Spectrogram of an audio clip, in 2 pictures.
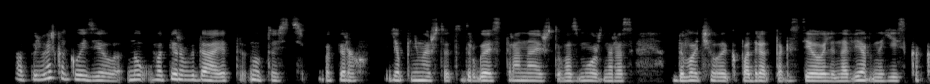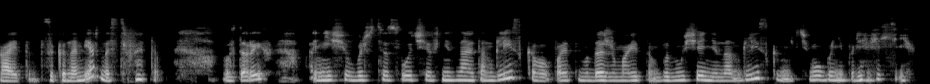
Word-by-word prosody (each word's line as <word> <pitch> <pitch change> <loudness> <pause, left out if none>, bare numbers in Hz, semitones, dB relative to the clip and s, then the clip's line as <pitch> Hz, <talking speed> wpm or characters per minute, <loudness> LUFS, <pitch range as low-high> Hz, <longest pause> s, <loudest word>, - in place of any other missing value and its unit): А, 215 - -3
понимаешь, 220 +9 0
какое 230 -6 +1
дело? 180 -4 -1
Ну, 220 +1 -1
во-первых, 215 0 +2
да, 195 -3 +5
это 175 +1 -1
ну, 215 -2 +1
то 185 -1 -6
есть, 175 0 -8
во-первых, 185 -5 -2
я 190 -2 0
понимаю, 190 -1 +1
что 180 - -3
это - - -9
другая 180 -1 +4
страна 180 -1 0
и 165 - -1
что, 165 - -4
возможно, 170 0 -1
раз 165 0 -3 0.4
2 180 0 +3
человека 170 -2 0
подряд 170 0 +3
так - - -2
сделали, 165 -1 +4
наверное, 165 +1 +2
есть 170 0 -3
какая-то 160 -2 -1
закономерность 170 -1 +1
в - - -6
этом. 230 0 0 0.6
Во-вторых, - - +1 0.4
они 195 +1 +1
ещё 200 +1 0
в 190 - -1
большинстве 195 +2 -2
случаев 200 -1 -2
не 195 -2 +2
знают 190 -1 +1
английского, 205 - 0
поэтому 180 0 -2
даже 180 0 +3
мои 180 +1 0
там 185 - -7
возмущения 190 +1 +1
на 175 0 -1
английском 230 - -1
ни - - -6
к - - -25
чему 205 -2 -1
бы 200 0 0
не 195 0 +1
привели. 195 +1 -4
185 Hz, 175 wpm, -22 LUFS, 175-205 Hz, 0.6 s, да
